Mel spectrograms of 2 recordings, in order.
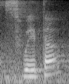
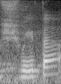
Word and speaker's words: Shweta: So one thing people do with my name a lot is they say my name as Sweta instead of Shweta, and I'm like, it's a very common name. Shweta जो है is SHWETA.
